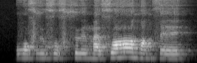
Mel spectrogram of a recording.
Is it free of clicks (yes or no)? yes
